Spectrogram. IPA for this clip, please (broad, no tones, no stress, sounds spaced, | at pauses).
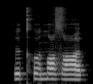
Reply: ə kʰ ɔ n ɪ zˤ ɐ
